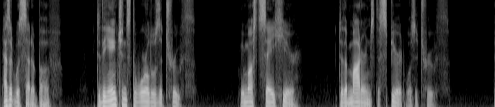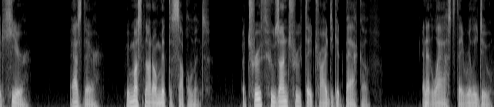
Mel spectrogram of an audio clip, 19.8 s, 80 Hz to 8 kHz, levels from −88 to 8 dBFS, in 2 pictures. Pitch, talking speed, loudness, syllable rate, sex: 85 Hz, 155 wpm, -21 LUFS, 4.7 syllables/s, male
